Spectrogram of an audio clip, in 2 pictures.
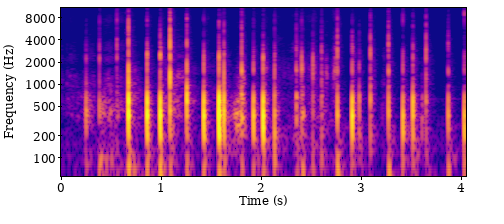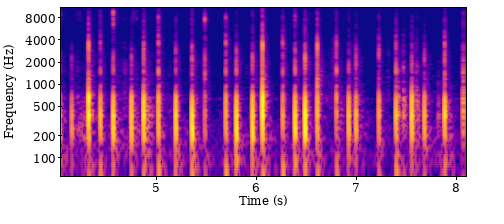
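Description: Fingers tap rapidly on an empty cardboard Apple product box, producing a quick, steady stream of dry, hollow knocks with a mid pitch and almost no ring. The taps come in uneven clusters with short pauses, sounding especially pleasing.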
